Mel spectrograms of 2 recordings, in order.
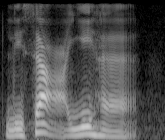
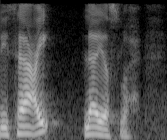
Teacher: الآية التاسعة في قوله تعالى لسعيها راضية، انتبهوا لسكون العين، لسعيها، سكون العين بشكل جيد حتى لا تتقلقل · Shown in: first take · لساعي لا يصلح، لسع، امسكوا العين جيدا ثم اكسروا الياء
